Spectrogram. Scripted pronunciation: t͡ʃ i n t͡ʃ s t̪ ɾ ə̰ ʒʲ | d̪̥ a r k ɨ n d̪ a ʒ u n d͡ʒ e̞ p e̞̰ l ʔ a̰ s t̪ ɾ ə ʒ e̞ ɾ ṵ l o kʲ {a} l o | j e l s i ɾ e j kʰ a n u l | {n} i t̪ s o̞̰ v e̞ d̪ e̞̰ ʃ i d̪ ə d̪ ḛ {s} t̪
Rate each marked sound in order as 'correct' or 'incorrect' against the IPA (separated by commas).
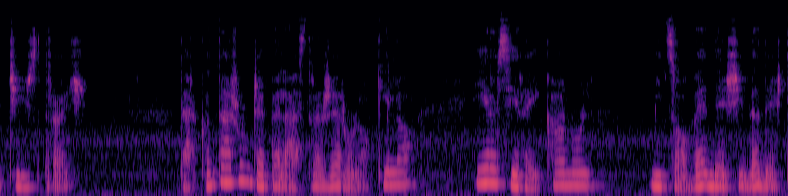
incorrect, incorrect, incorrect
